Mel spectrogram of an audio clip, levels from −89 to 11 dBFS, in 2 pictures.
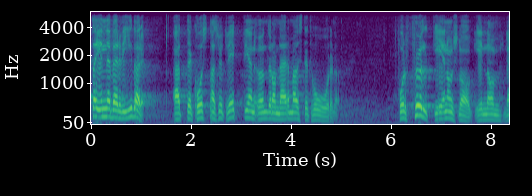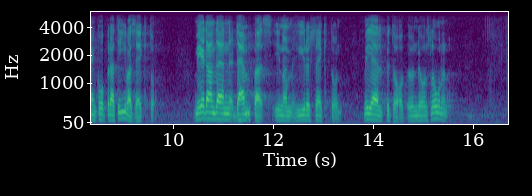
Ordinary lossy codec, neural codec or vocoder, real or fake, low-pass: none; none; real; 5.4 kHz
